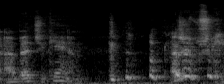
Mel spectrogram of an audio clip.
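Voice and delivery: put-on tipsy, drunk old grandpa voice. Joking about how a word sounds, imitating a drunk grandfather saying it. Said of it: "It sounds like a drunk grandfather saying".

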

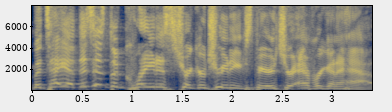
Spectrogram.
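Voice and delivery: mock yelling, pitched very high. Recalling trick-or-treating with matea, retelling yelling at her the whole time. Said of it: "I'm just yelling at her the whole time".

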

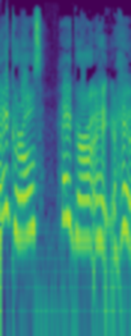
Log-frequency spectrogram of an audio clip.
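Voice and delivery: very high, nice, nerdy put-on dad voice. Voicing a friend's nerdy, charming dad greeting the girls: put-on dad voice. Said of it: "I'm trying to, like, play a dad".

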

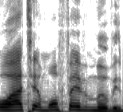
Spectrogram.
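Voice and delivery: botched, fake put-on Australian accent. Asked for his favorite movie, [name] answers in a bad Australian accent. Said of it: "I thought you said you were from Australia".

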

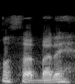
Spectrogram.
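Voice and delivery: put-on, fake lisping voice. Greeting the other speaker at the start: put-on lisp. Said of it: "I'm enjoying the lisp that you're developing".

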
